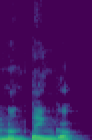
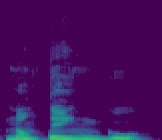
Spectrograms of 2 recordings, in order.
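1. Soa como espanhol nativo, natural. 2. Soa como espanhol com sotaque brasileiro. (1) "Ela não fala não tengo" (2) "ela fala não tengo"

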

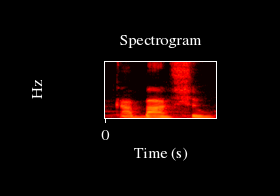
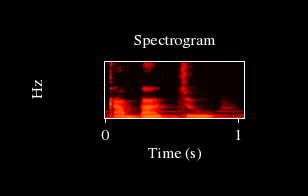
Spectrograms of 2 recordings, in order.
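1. O duplo L soa como ch. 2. O duplo L soa como dj. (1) "um som de CH" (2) "um som de DJ"

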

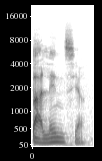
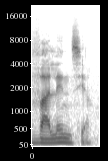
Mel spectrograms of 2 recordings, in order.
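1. La palabra empieza con sonido b. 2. La palabra empieza con sonido v. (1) "Dicen Barcelona y Valencia" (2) "Y yo diría Valencia"

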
